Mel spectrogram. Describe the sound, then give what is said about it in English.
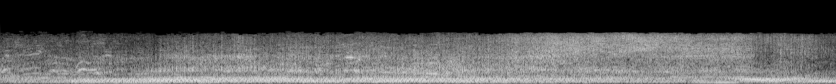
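A propeller plane dives low over the city, its engine roaring loud overhead, the drone steady and heavy for several seconds before the pitch bends downward as it sweeps past. “Is a madman flying that plane? Why is he making such dives and so low?”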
